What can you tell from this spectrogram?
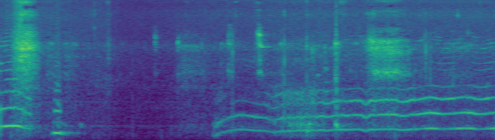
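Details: Domestic cat's strange call inside a room: a brief squeak and thud, a pause, then a long drawn-out moaning meow that rises at the start and holds steady for almost three seconds.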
